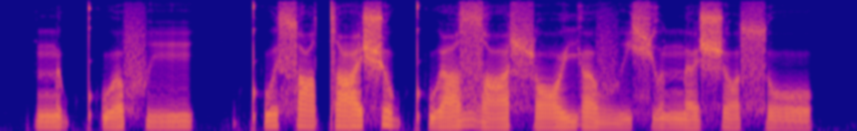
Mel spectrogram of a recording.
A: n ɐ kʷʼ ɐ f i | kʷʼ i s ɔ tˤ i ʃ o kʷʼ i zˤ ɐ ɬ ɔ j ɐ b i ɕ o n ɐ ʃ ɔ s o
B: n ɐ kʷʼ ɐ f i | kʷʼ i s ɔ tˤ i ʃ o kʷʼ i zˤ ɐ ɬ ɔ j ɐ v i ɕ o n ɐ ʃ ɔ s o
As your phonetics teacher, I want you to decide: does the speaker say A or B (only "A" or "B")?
B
